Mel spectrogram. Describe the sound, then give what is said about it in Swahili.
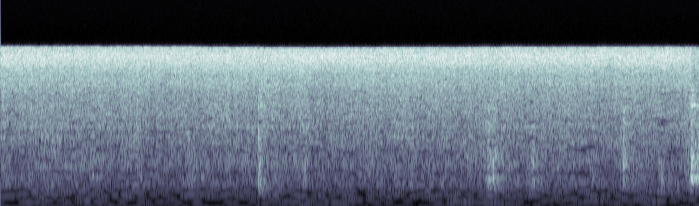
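Food fries slowly in a cooking pot with a loud, unbroken sizzling hiss, broken by a few faint stirring scrapes. “Kukoronga pole pole upate ule utamu wake, na pia kuyafanya ipate ladha kidogo.”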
